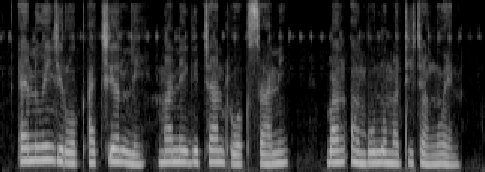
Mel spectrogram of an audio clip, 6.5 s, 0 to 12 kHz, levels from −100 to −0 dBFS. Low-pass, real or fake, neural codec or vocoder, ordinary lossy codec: none; fake; codec, 24 kHz, 6 kbps, HILCodec; none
